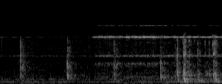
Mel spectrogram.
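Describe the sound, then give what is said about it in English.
A telephone ringing: a few faint clicks give way to a steady, high, trilling bell that keeps ringing to the end. “Now the phone.”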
